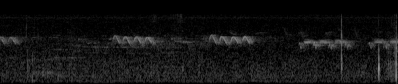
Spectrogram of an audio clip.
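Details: Purple martin chicks on their first day after hatching in Spring Branch, Texas give thin, high, buzzy twittering bursts, four or five brief clusters over a steady background hiss.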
